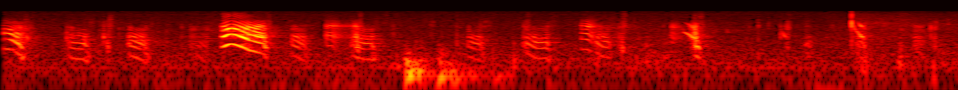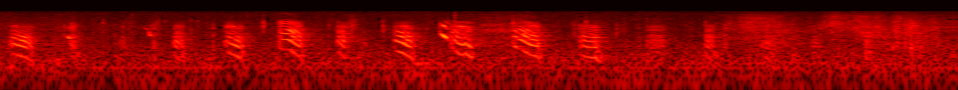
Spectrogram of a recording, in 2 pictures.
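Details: Five-day-old miniature pinscher puppy giving rapid high thin squeaks and whines in quick repeated bursts, one louder sharper cry near the start, steady faint hum underneath.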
